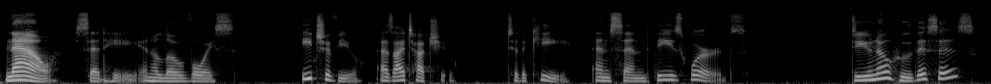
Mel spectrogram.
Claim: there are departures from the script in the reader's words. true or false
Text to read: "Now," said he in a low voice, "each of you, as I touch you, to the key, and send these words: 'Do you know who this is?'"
false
